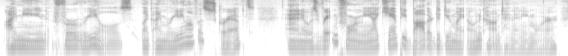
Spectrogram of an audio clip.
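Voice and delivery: low, quiet, flat-toned monotone. Retold or imitated. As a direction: drone on like a bored script reader. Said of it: "I talked like this the whole entire time".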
